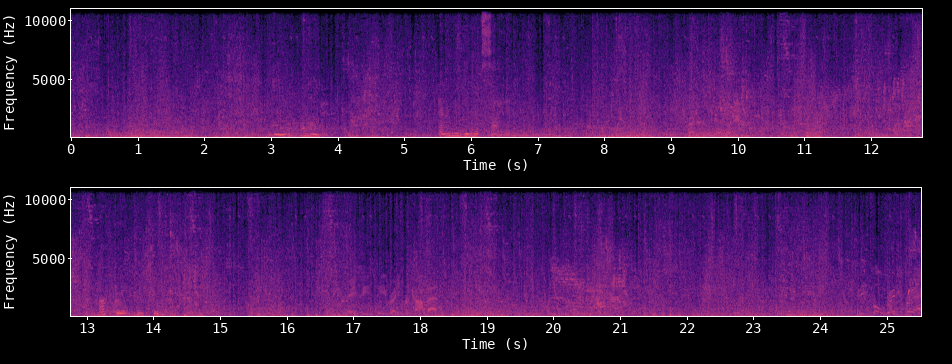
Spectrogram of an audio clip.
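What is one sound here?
Explosions rumble and crack.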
